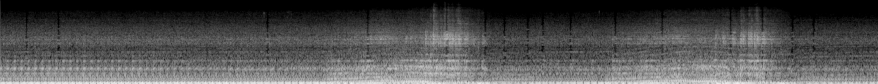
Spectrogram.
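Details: Mercedes W203 C230 Kompressor coupe with swapped Lexus 3UZ-FE V8, after new exhaust installed: deep, loud V8 burble swelling with two throttle blips, no drone or rattle; healthy exhaust note.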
